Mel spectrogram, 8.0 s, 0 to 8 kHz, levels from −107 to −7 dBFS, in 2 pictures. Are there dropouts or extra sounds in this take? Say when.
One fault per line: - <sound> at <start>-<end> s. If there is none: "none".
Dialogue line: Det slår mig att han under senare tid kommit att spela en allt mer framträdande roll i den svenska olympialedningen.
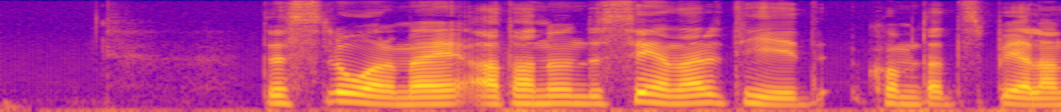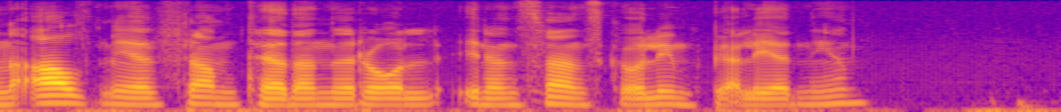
none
